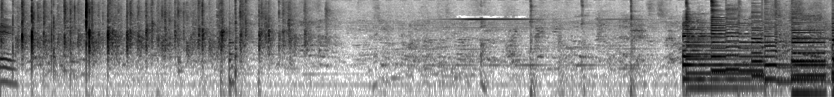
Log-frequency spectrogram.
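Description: Loud, dense audience applause welcoming the first official performance of an artistic spokesperson fills the first few seconds, then thins out and fades into quiet background noise before music begins near the end.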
